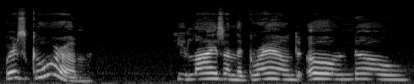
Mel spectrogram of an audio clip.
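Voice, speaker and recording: A woman hosting a gaming channel, giving expressive roleplay commentary and storytelling while talking to the game characters. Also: fairly high pitch, slow, dry recording.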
